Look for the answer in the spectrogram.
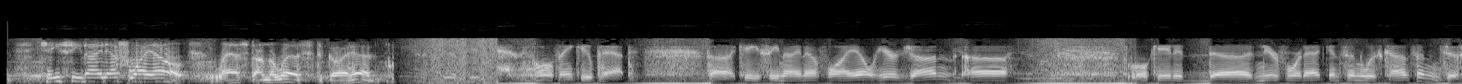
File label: Collins S-Line 75S-1 32S-1 10D-A Mic & 30L-1 Amp; Fort Atkinson, Wi.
